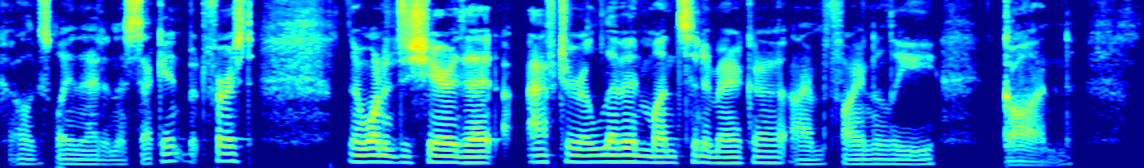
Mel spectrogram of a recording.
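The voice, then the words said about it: Voice sounds sick, not perfect. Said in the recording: “my voice is not perfect because I have been sick”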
